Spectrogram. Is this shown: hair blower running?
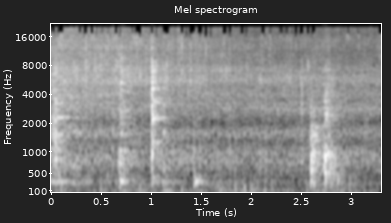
no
